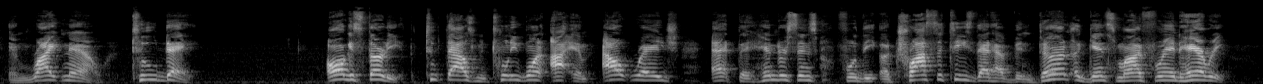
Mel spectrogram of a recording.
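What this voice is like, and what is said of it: Yelling, outraged. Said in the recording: “I'm sorry for yelling.”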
